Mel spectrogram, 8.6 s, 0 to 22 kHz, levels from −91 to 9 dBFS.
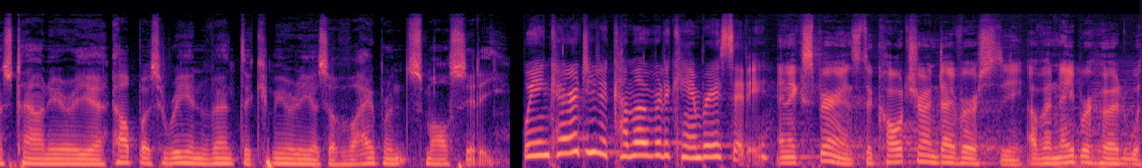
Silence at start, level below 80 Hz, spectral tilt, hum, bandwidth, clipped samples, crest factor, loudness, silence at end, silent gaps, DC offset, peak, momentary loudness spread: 0 s; -38 dBFS; -5 dB/octave; none; 15 kHz; under 0.1%; 14 dB; -18 LUFS; 0 s; 3.84-3.92 s; under 0.1%; -2 dBFS; 6 LU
